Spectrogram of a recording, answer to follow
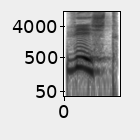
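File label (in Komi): "весьт", Komi, female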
